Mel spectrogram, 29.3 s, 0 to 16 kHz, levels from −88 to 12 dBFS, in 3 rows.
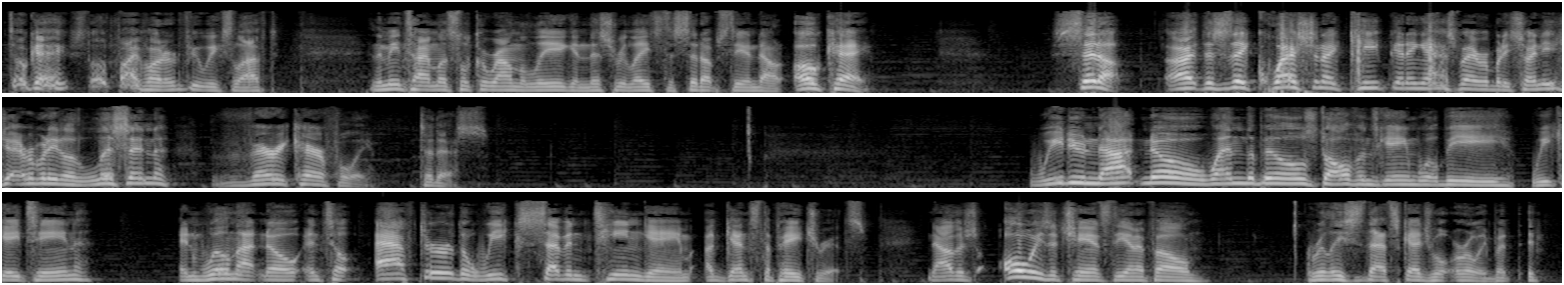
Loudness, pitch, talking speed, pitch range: -17 LUFS, 150 Hz, 180 wpm, 130-185 Hz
